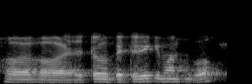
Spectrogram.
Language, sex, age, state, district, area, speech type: Assamese, male, 30-45, Assam, Majuli, urban, conversation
